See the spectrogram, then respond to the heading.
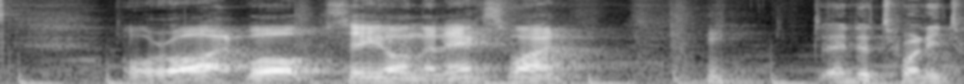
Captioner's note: chuckles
